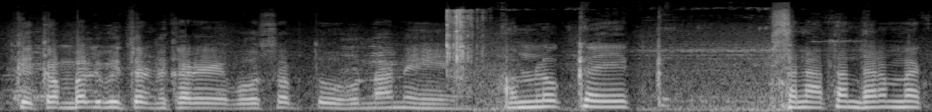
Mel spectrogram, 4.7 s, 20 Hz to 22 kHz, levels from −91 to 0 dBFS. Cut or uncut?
cut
